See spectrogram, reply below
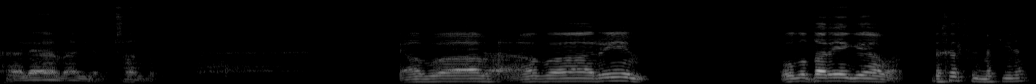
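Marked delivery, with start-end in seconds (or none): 0.0-1.6 homeowner welcome. Retold or imitated. 4.0-9.1 put-on father calling kids.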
